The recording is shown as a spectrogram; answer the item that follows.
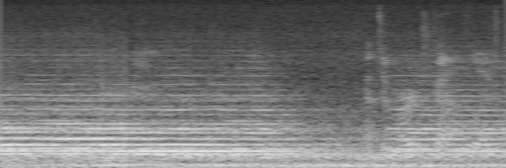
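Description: A train rumbles past nearby with a sustained steady roar and a tonal horn, continuous and loud throughout, with faint sounds of a room alongside.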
